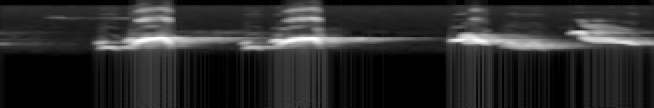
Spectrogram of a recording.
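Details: Common blackbird singing three mellow fluted phrases around mid pitch, each swelling with a rising whistle and trailing off in a long level note, separated by short pauses against a silent background.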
